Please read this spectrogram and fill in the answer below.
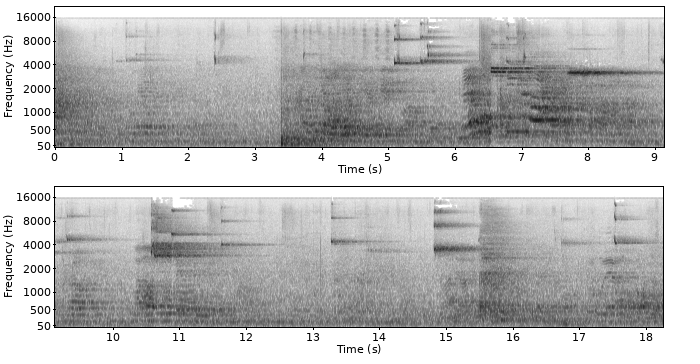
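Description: Indoor basketball play on a wooden court: a ball bouncing with several sharp thuds, short high sneaker squeaks, and players' voices calling out, all echoing in a large sports hall.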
